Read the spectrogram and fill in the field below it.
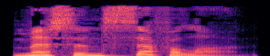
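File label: "mesencephalon", British English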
